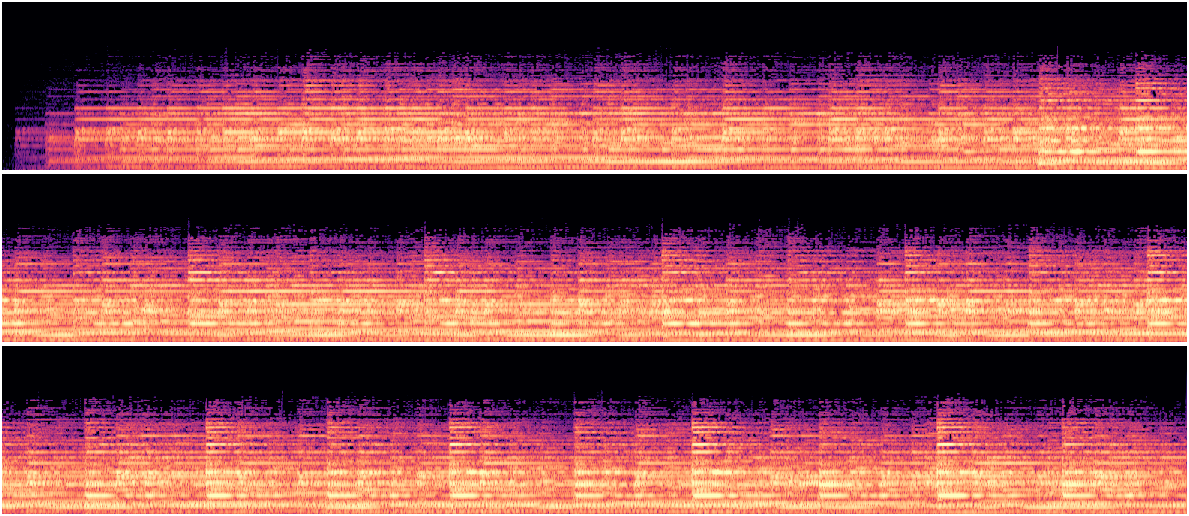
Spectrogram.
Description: enemonzo, campane

